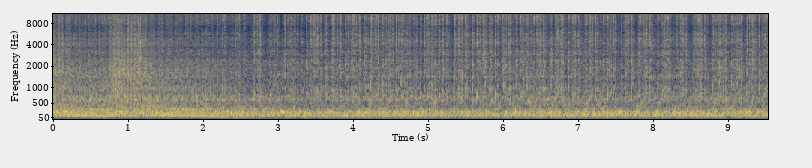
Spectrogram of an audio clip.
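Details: BluePrint 396 big-block crate engine for a 1970 Camaro SS, first run with headers and flywheel: even rumble climbing smoothly on throttle, back to steady idle, no knocks or misses; healthy, though a slightly different rev sound is noticed, unsure if headers or flywheel.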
